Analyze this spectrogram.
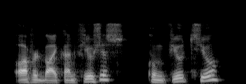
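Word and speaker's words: Kong Fuzi: Kung Futio, I'm certainly mispronouncing that, but Confucious is how we say it here.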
